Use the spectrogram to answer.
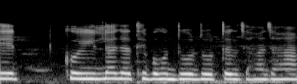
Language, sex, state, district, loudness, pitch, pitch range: Surgujia, female, Chhattisgarh, Sarguja, -12 LUFS, 245 Hz, 235-260 Hz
